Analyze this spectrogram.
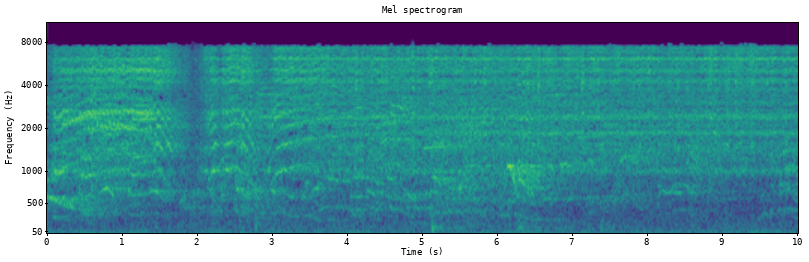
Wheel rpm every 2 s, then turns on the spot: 60, 90, 160, 160, 160.
none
